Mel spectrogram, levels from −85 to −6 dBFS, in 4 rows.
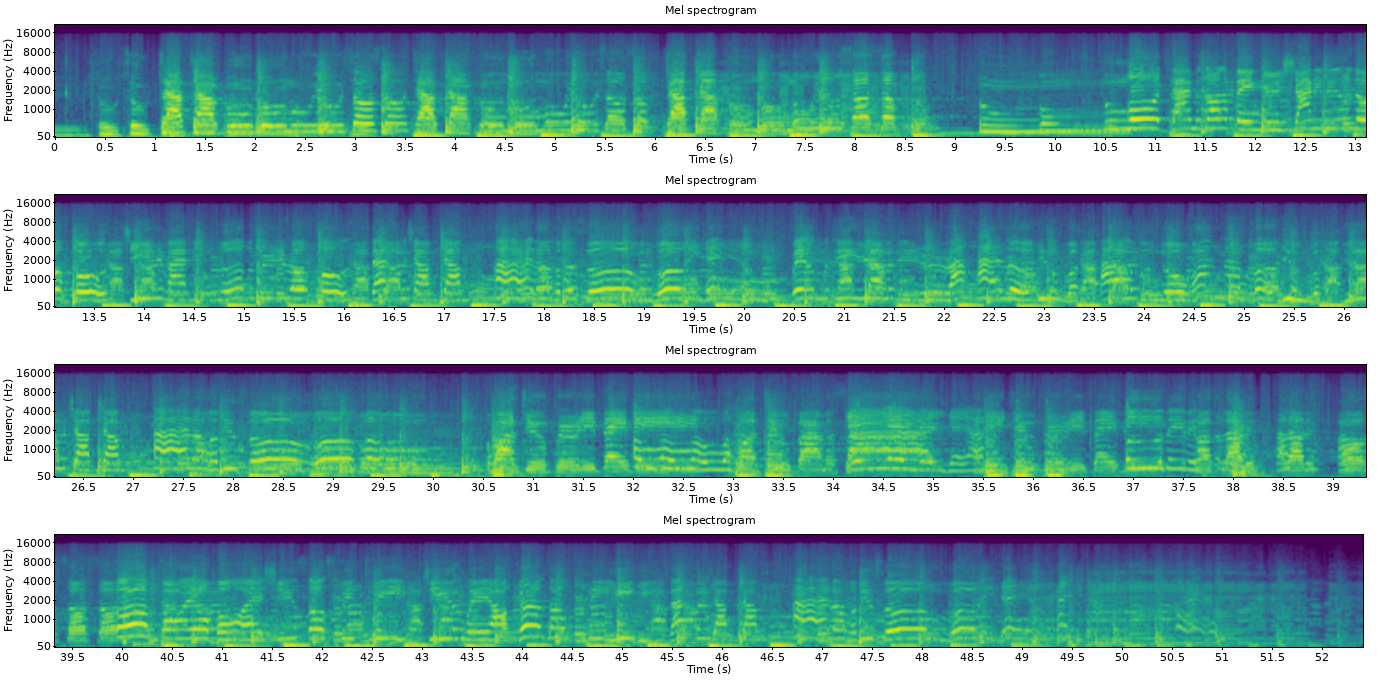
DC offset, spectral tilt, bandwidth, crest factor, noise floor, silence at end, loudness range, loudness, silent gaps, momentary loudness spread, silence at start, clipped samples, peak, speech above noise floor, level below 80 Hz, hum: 0.2%; -5.5 dB/octave; 15.5 kHz; 16 dB; -37 dBFS; 0 s; 3 LU; -17 LUFS; none; 8 LU; 0 s; under 0.1%; 0 dBFS; 21 dB; -26 dBFS; none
